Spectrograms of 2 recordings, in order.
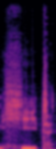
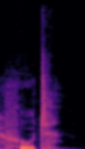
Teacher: for the high vowels we have e in the front and oo in the back as in heat and hoot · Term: tongue advancement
